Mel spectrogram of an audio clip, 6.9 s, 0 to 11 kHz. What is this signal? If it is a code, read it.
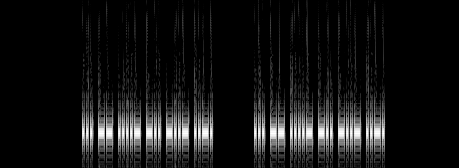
Morse code, heard as a keyed tone, about 40 wpm, 700 Hz. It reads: SM4DXF SM4DXF
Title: DXCC-100 Call Signs - 6 Characters - Repeated 2x - 40wpm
